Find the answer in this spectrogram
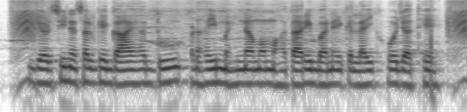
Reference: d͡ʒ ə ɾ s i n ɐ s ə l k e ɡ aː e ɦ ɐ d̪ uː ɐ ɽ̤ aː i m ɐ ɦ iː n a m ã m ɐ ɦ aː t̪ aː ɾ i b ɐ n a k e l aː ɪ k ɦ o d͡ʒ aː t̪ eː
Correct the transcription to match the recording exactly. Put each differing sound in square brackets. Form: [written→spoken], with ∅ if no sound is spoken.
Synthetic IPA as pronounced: d͡ʒ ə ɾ s i n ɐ s ə l k e ɡ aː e ɦ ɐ d̪ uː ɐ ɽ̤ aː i m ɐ ɦ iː n a m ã m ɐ ɦ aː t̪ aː ɾ i b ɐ n [a→e] k e l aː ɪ k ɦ o d͡ʒ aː t̪ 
